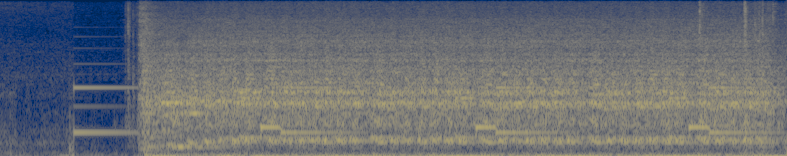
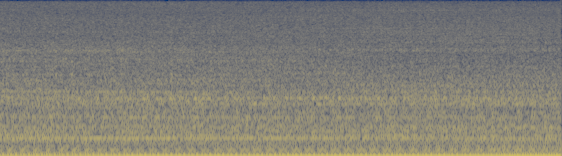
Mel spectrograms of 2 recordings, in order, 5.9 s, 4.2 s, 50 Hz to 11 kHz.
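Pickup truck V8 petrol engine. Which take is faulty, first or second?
first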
